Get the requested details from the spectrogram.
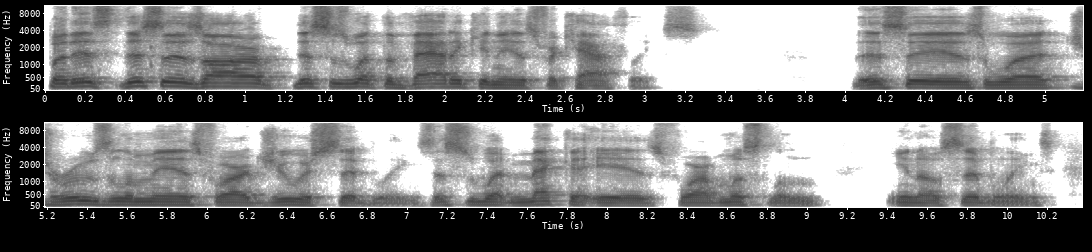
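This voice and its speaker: Low-voiced pastor telling church history. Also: male voice, normal speed, vocal fry. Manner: earnest storytelling with fillers and restarts. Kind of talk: seminar talk on church history.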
